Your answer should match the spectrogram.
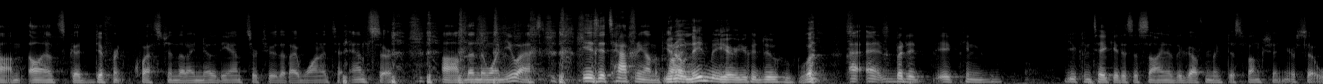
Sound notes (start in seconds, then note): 5.9 laughs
